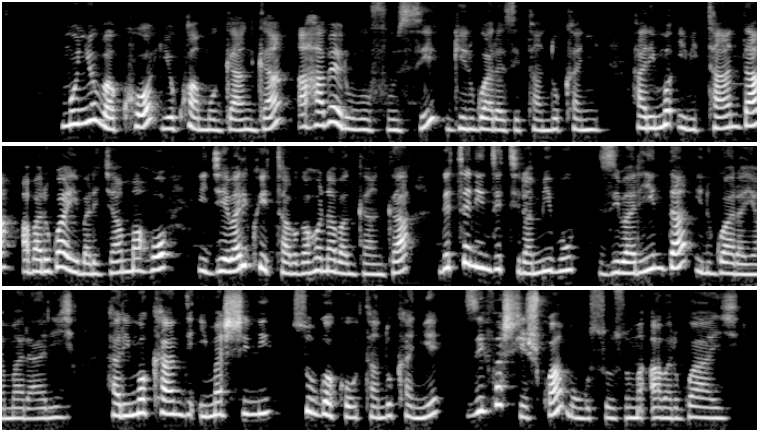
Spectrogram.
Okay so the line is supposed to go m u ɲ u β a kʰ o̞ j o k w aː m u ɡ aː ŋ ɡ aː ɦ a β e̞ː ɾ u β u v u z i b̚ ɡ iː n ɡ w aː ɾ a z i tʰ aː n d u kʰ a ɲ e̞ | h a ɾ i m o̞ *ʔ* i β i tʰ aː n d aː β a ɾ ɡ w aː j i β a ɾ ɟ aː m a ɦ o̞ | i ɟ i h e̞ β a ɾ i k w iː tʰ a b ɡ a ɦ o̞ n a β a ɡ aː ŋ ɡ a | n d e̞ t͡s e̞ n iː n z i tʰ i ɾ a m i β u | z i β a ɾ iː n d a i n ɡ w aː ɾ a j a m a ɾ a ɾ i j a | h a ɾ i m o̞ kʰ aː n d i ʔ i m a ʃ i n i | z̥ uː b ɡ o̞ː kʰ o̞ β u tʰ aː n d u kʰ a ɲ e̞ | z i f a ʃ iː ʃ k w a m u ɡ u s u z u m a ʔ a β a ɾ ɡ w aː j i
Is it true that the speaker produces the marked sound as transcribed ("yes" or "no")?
yes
